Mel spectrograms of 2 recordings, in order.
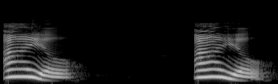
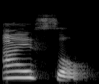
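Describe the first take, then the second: First: Aisle said as "EYE-ul"; correct pronunciation. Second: Eyesore, aisle misread as "eye-sul"; wrong pronunciation. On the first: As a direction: silent s in aisle, like I'll. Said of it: "It is pronounced". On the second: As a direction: sound an s, as heard in eyesore. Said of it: "Do not say". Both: Shown as a demonstration.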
